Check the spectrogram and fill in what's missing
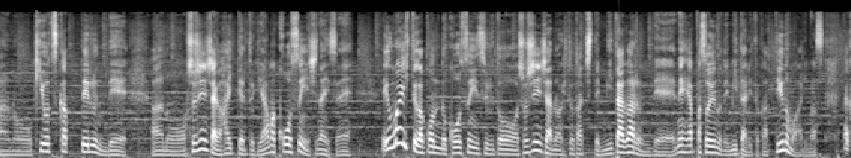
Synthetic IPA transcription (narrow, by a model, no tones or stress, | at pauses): ano̞kʲio̞t͡sɨ̥kat̪ːe̞ɾɯ̟̃nd̪e̞ | ano̞ɕo̞ɕĩɕaɡaɦait̪ːe̞ɾɯ̟t̪okʲiɲ̟iamːaiko̞ːsɨːĩɕinaĩnesɨjone | d̪̥e̞ɯ̟maiçi̥t̪o̞ɡakõ̞nd̪o̞ko̞ːsɨːĩsɨɾɯ̟t̪o̞ɕo̞ɕ̬ĩɰ̃ɕanoçi̥t̪o̞t̪at͡ɕi̥t̪ːe̞mʲit̪aɡaɾɯ̟̃nd̪e̞ne̞japːaso̞ːjɯ̟no̞d̪e̞mʲit̪aɾʲit̪o̞kat̪ːe̞iɯ̟no̞mo̞̰a̰ɾʲima̰sɨ̥d̪̥ak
